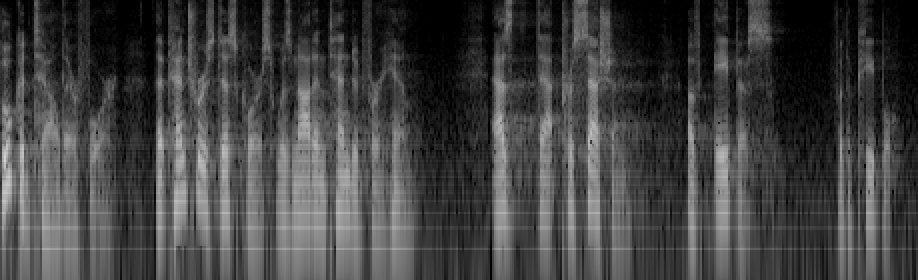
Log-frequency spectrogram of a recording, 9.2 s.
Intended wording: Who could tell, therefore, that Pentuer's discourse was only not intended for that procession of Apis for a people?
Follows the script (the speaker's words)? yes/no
no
